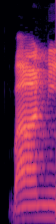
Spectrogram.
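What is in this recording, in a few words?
"bani", Malay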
